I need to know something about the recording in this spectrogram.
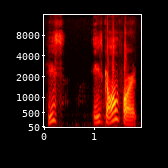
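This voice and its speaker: A man's voice: sits high, big pitch swings, slow, a little mellow, no room sound. A man giving casual live commentary on a pool match. He chats, laughs often, and stumbles over repeated words.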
